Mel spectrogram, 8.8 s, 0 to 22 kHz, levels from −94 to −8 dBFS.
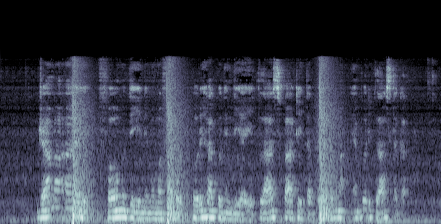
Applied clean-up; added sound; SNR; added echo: none; Boom; 4 dB; reverberation time 0.3 s.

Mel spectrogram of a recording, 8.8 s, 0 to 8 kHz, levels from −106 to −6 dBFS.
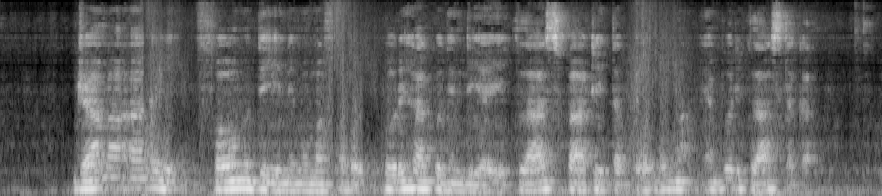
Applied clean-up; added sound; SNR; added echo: neural separator model SepFormer DNS4.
